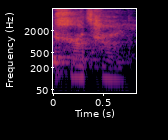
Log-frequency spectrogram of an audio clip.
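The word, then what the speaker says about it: Gaza: 번역할 때 가사라고 번역했는데 그 영어 발음으로 하면 가자요 지금 이스라엘 땅에서 전쟁이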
